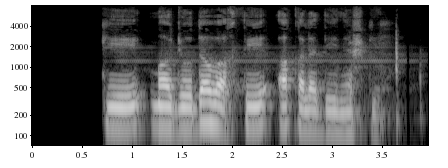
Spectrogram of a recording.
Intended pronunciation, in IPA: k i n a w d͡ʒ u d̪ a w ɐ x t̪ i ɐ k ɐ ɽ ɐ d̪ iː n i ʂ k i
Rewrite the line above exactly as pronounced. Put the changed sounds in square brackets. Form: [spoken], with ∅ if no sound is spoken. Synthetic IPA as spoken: k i [m] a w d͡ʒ u d̪ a w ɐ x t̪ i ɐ [q] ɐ [l] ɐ d̪ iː n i ʂ k i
